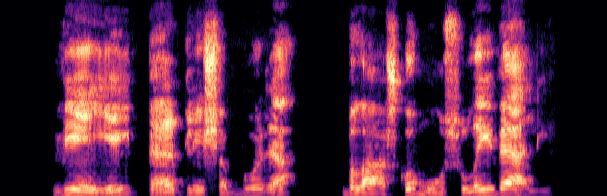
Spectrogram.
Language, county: Lithuanian, Kaunas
